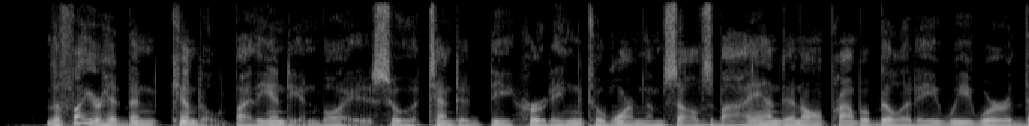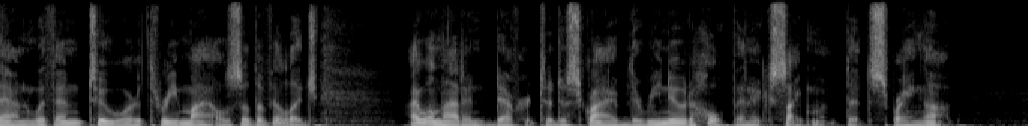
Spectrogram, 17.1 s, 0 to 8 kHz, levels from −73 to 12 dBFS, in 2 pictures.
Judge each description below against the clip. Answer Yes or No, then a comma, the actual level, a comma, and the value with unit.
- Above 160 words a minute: Yes, average, 170 wpm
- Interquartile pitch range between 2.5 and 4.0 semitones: No, average, 5.0 semitones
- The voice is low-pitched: Yes, low, 100 Hz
